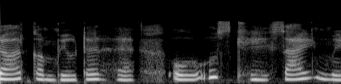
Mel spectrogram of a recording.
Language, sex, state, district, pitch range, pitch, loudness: Hindi, female, Bihar, West Champaran, 215-250 Hz, 230 Hz, -21 LUFS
